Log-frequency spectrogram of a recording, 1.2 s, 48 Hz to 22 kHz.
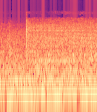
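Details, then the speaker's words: Built-in thermal printer of a TM 2007P biphasic defibrillator, started by the manual print button to print ECG rhythm and details: brief steady mechanical whirring and ratcheting as paper feeds. "ये button से printing start होता है और इससे stop भी होता है।"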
